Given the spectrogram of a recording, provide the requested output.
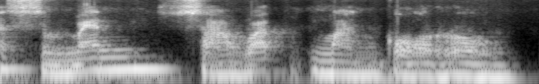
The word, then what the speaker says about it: Semen Sawat Mangkara: akar-akar ini ya terd pada batik semen sawat mangkara kalau bahasa Jawa bacanya semen sawat mangkoro yang kedua motif Meru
